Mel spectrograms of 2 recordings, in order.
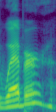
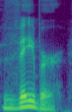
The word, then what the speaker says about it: Weber: I've heard Weber, I've heard Weber. I've looked all over the internet, I've informally surveyed my colleagues in academia, and it's about 50-50. The Weber pronunciation is the Americanized style, the Americanized version of his name, and Weber is the more European pronunciation.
